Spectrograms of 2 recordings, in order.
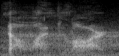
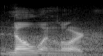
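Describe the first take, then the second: First: It is said in a whisper. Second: It is said in a normal voice.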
